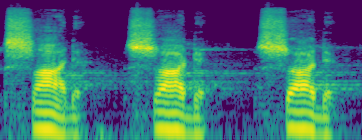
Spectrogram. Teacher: Jadi shad, shad, shad, dengan mengangkat lidahnya, punggung lidah, bukan ujung lidah, punggung lidah. Jadi menyempitkan jalur rongga udara. Akhirnya menimbulkan bunyi yang siul.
